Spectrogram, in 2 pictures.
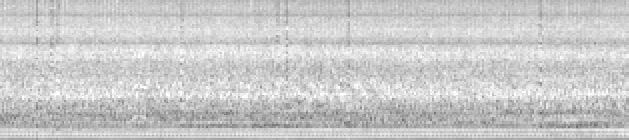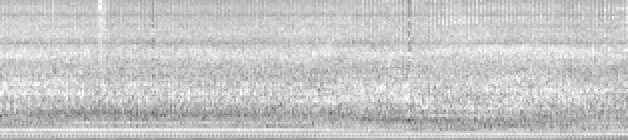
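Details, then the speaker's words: Swapped single-cylinder engine on a lawnmower with a new carburetor, no air filter yet, just started, smoking a little: steady even putter at constant speed, no misses or knocks; normal running. "we're smoking a little bit but she starts there you have it motor swap motor starts"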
